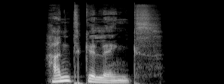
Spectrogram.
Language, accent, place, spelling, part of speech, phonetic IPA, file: German, Germany, Berlin, Handgelenks, noun, [ˈhantɡəˌlɛŋks], De-Handgelenks.ogg
- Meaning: genitive singular of Handgelenk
